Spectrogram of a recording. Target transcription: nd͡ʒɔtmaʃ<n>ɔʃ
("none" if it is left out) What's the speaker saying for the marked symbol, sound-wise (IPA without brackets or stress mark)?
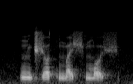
m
